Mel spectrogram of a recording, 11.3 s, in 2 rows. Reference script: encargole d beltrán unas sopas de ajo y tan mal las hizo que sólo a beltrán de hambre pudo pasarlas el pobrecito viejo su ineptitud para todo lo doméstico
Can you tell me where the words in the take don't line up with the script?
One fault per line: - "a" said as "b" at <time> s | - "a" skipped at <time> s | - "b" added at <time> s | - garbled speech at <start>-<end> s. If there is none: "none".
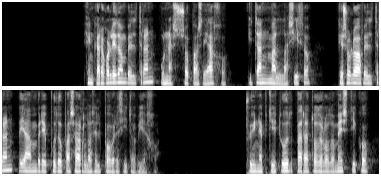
none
